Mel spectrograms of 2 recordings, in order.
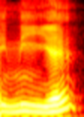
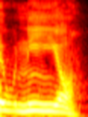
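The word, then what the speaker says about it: נהיה: There are different ways of pronouncing this. Some say niye, but we in Chabad say nio.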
